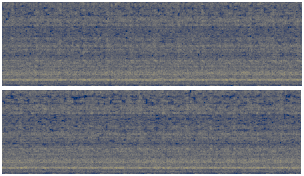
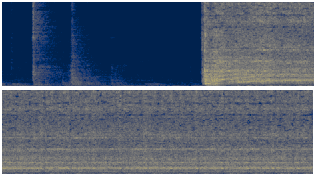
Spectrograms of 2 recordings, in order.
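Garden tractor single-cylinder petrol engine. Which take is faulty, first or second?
first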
